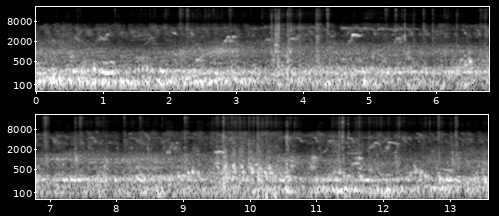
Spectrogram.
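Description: Pigeons in a loft holding nine breeding pairs, some sitting on eggs, give soft continuous cooing with intermittent wing flaps and shuffling, close by and steady throughout.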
